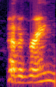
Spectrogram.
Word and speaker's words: Petitgrain: Petitgrain, yep. What is it? Can you spell it for me? Yes, it's Petitgrain. Okay. It's like petite and then grain.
